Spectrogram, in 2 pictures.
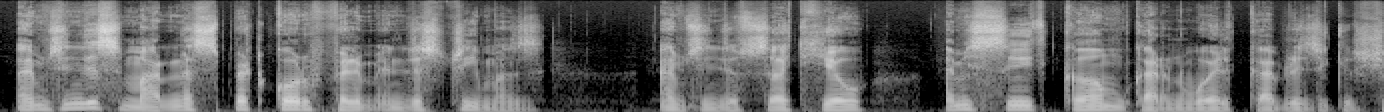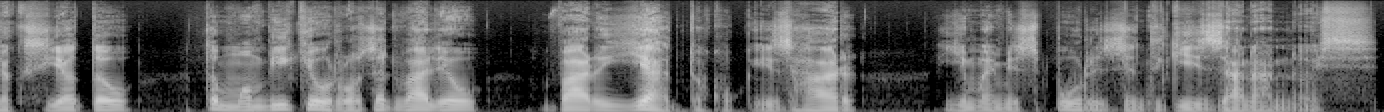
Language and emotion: Kashmiri, neutral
